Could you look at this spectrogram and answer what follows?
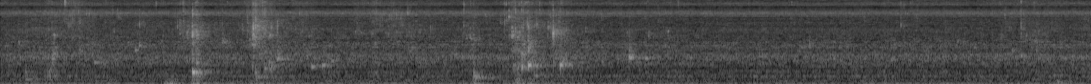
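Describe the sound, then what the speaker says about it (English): Water running from a sink tap while a face is rinsed after a wet shave, a soft continuous stream broken by several brief splashes as water is scooped and thrown, close and quiet, with no voices. "I'm gonna kind of wash off my face"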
